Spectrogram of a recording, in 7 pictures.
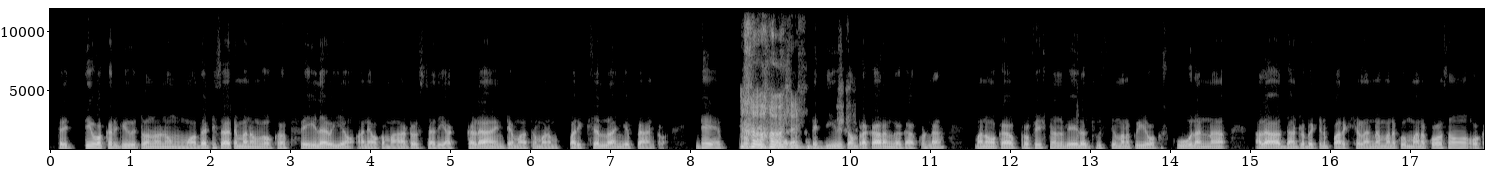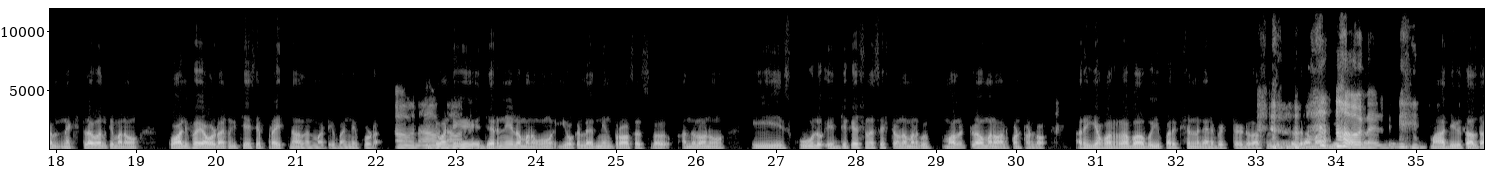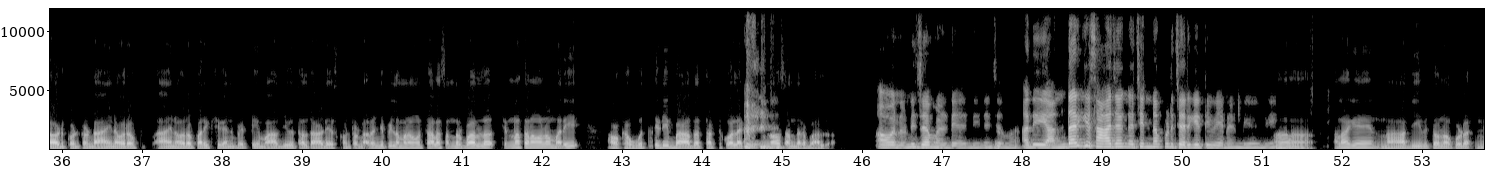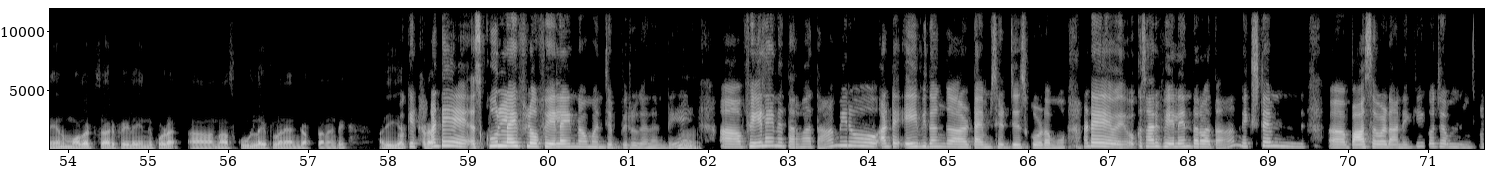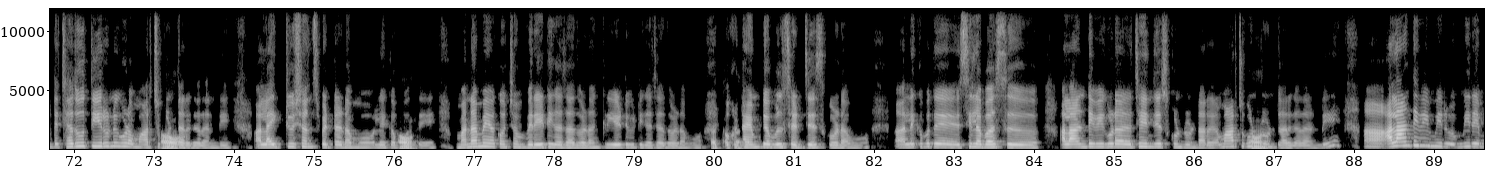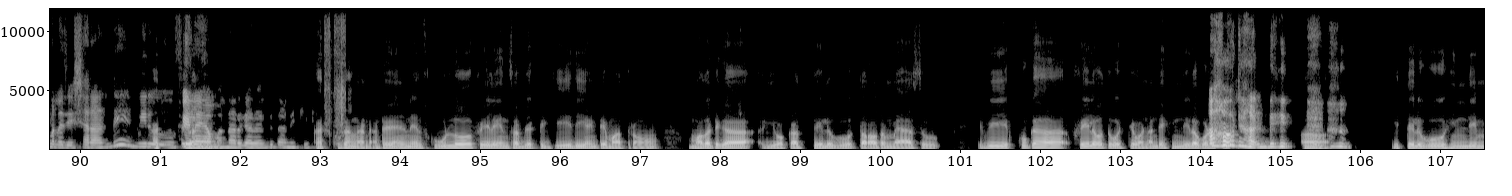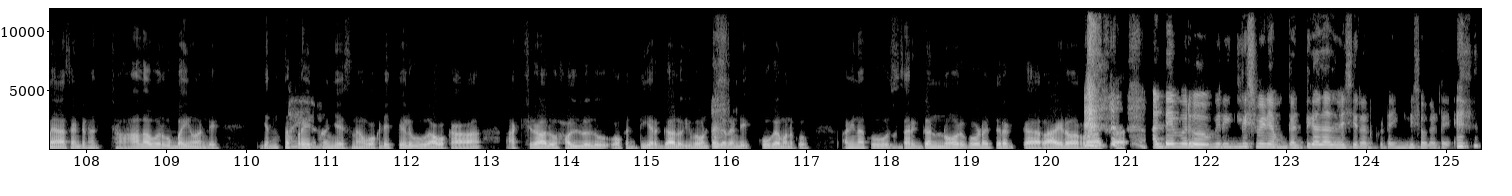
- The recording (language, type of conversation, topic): Telugu, podcast, పరీక్షలో పరాజయం మీకు ఎలా మార్గదర్శకమైంది?
- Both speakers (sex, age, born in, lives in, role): female, 20-24, India, India, host; male, 20-24, India, India, guest
- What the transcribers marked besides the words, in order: in English: "ఫెయిల్"; in English: "ప్రొఫెషనల్‌గా"; laugh; in English: "ప్రొఫెషనల్ వేలో"; tapping; in English: "నెక్స్ట్ లెవెల్‍కి"; in English: "క్వాలిఫై"; in English: "జర్నీలో"; in English: "లెర్నింగ్ ప్రాసెస్‌లో"; in English: "ఎడ్యుకేషనల్ సిస్టమ్‌లో"; laughing while speaking: "అవునండి"; other noise; chuckle; in English: "ఫెయిల్"; in English: "స్కూల్ లైఫ్‌లోనే"; in English: "స్కూల్ లైఫ్‌లో ఫెయిల్"; in English: "ఫెయిల్"; in English: "టైమ్ సెట్"; in English: "ఫెయిల్"; in English: "నెక్స్ట్ టైమ్"; in English: "పాస్"; in English: "లైక్ ట్యూషన్స్"; in English: "వెరైటీగా"; in English: "క్రియేటివిటీగా"; in English: "టైమ్ టేబుల్ సెట్"; in English: "సిలబస్"; in English: "చేంజ్"; in English: "ఫెయిల్"; sniff; in English: "ఫెయిల్"; in English: "సబ్జెక్ట్"; in English: "ఫెయిల్"; laughing while speaking: "అవునా! అండి"; in English: "మ్యాథ్స్"; laughing while speaking: "అంటే మీరు మీరు ఇంగ్లీష్ మీడియం గట్టిగా చదివేసిర్రు అనుకుంట ఇంగ్లీష్ ఒకటే"; other background noise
